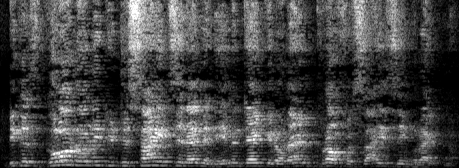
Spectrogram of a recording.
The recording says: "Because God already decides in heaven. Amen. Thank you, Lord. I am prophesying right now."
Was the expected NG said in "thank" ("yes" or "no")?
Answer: no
